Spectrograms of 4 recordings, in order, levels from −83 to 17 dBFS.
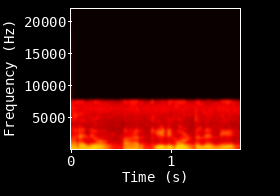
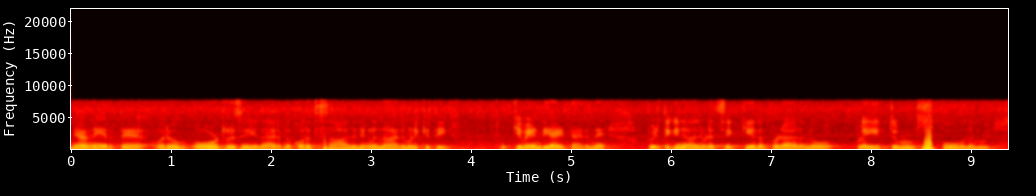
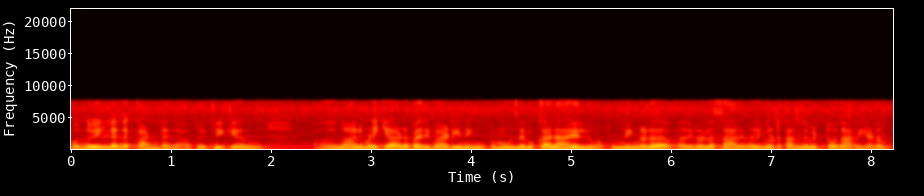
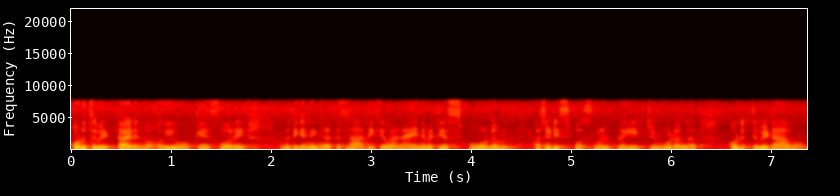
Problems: constant background noise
